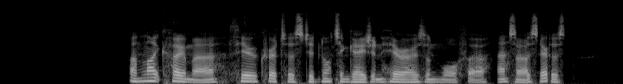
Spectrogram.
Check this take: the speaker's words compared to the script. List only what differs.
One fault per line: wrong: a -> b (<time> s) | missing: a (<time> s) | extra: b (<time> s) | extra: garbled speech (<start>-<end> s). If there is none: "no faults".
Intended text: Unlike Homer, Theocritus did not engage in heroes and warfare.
extra: garbled speech (5.0-5.6 s)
